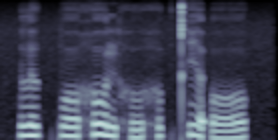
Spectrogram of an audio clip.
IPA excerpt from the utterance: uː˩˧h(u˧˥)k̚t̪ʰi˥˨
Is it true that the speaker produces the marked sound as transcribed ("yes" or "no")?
yes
